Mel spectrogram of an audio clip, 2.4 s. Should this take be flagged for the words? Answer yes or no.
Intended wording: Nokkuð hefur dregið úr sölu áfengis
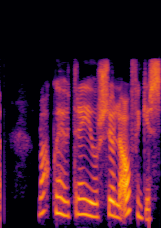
no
